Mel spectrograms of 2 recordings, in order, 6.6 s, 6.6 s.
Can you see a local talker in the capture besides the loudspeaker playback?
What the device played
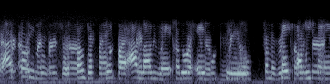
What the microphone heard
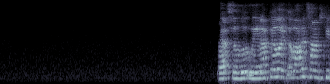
Yes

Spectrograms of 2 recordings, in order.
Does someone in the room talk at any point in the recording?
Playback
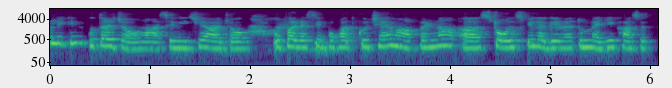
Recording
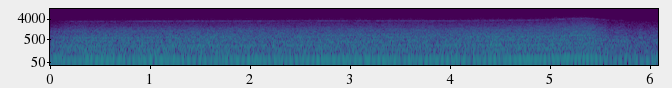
No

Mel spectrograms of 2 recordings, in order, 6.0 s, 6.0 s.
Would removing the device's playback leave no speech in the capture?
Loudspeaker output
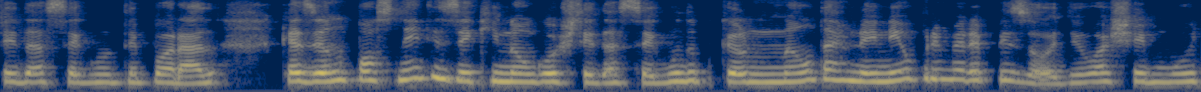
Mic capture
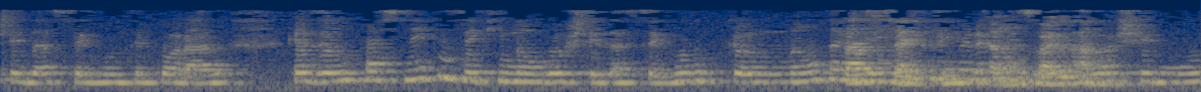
No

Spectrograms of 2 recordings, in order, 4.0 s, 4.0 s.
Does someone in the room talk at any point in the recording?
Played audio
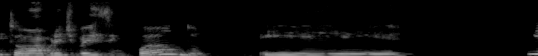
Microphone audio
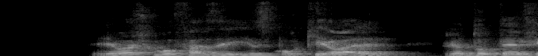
Yes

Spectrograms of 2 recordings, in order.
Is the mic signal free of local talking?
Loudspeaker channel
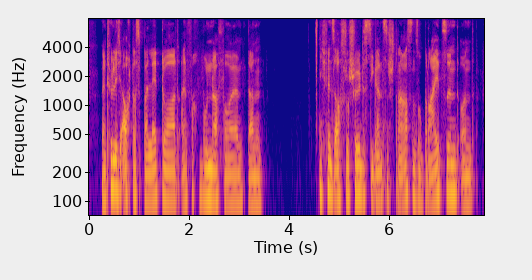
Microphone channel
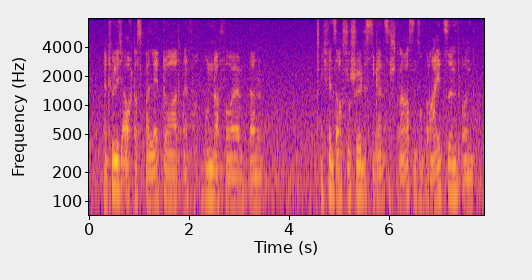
Yes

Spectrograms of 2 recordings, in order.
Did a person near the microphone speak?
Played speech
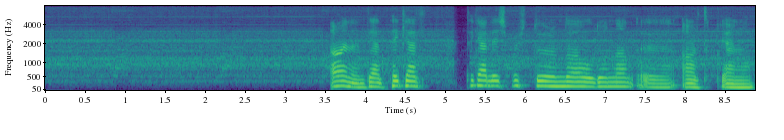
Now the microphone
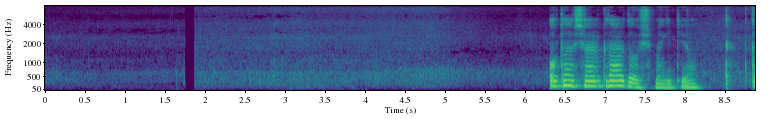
Yes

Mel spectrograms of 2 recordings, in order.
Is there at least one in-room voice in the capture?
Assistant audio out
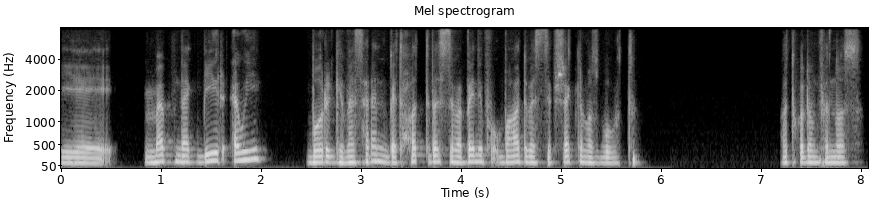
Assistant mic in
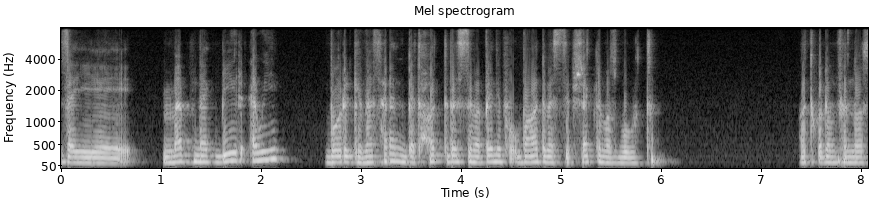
No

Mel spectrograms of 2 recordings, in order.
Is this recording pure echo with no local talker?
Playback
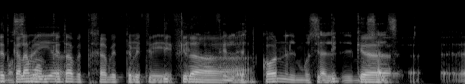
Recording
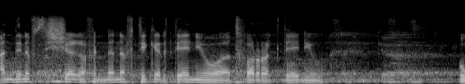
No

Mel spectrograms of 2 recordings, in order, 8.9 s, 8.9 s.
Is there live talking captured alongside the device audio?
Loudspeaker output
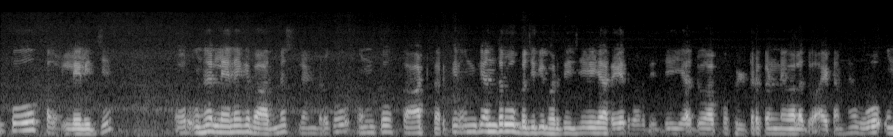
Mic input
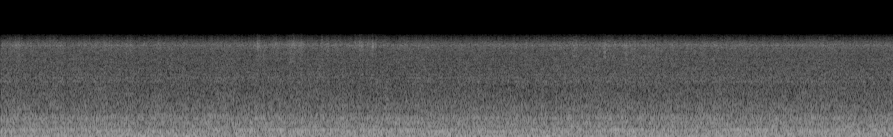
No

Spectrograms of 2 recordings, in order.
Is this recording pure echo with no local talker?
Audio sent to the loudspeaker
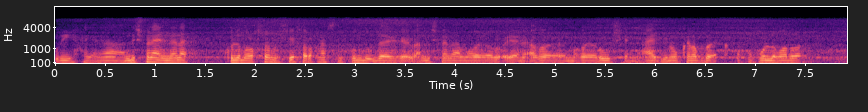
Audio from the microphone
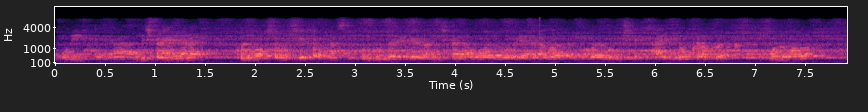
Yes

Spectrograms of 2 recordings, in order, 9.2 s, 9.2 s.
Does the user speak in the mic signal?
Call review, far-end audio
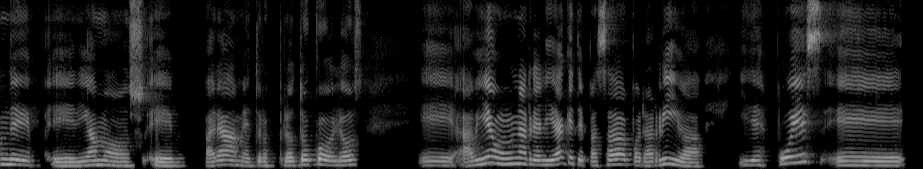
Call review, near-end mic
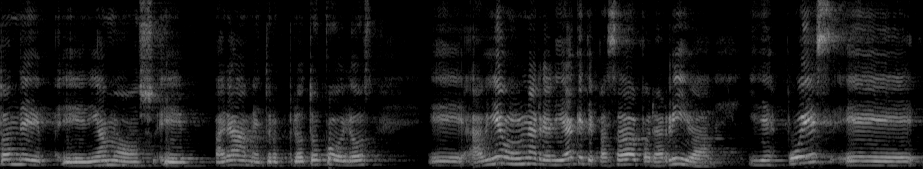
No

